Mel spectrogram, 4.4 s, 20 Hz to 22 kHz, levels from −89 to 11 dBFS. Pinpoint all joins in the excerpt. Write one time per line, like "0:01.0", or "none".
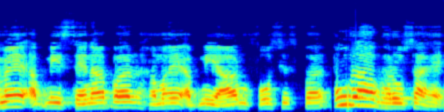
0:03.3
